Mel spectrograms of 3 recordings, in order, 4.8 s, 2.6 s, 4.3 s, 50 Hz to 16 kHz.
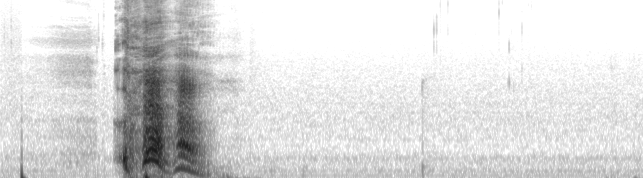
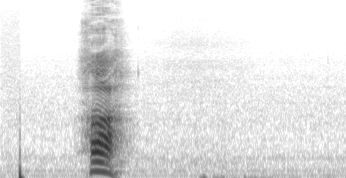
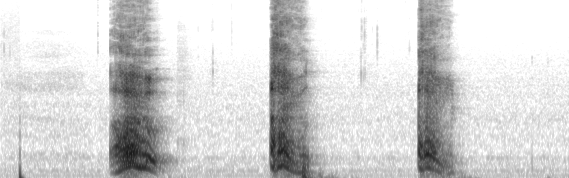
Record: {"cough_length": "4.8 s", "cough_amplitude": 27037, "cough_signal_mean_std_ratio": 0.23, "exhalation_length": "2.6 s", "exhalation_amplitude": 6566, "exhalation_signal_mean_std_ratio": 0.24, "three_cough_length": "4.3 s", "three_cough_amplitude": 24697, "three_cough_signal_mean_std_ratio": 0.32, "survey_phase": "beta (2021-08-13 to 2022-03-07)", "age": "45-64", "gender": "Male", "wearing_mask": "No", "symptom_none": true, "smoker_status": "Ex-smoker", "respiratory_condition_asthma": false, "respiratory_condition_other": false, "recruitment_source": "REACT", "submission_delay": "2 days", "covid_test_result": "Negative", "covid_test_method": "RT-qPCR"}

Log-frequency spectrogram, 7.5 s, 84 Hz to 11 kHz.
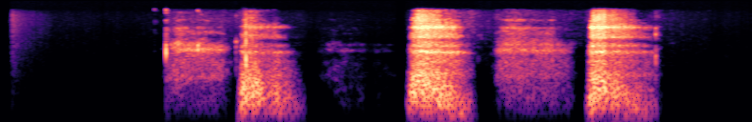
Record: {"exhalation_length": "7.5 s", "exhalation_amplitude": 29992, "exhalation_signal_mean_std_ratio": 0.4, "survey_phase": "beta (2021-08-13 to 2022-03-07)", "age": "18-44", "gender": "Male", "wearing_mask": "No", "symptom_cough_any": true, "symptom_new_continuous_cough": true, "symptom_runny_or_blocked_nose": true, "symptom_onset": "14 days", "smoker_status": "Never smoked", "respiratory_condition_asthma": false, "respiratory_condition_other": false, "recruitment_source": "Test and Trace", "submission_delay": "1 day", "covid_test_result": "Positive", "covid_test_method": "RT-qPCR"}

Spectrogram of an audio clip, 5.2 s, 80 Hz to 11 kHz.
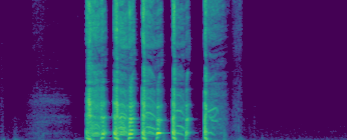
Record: {"cough_length": "5.2 s", "cough_amplitude": 8260, "cough_signal_mean_std_ratio": 0.3, "survey_phase": "alpha (2021-03-01 to 2021-08-12)", "age": "45-64", "gender": "Female", "wearing_mask": "No", "symptom_none": true, "smoker_status": "Never smoked", "respiratory_condition_asthma": false, "respiratory_condition_other": false, "recruitment_source": "REACT", "submission_delay": "1 day", "covid_test_result": "Negative", "covid_test_method": "RT-qPCR"}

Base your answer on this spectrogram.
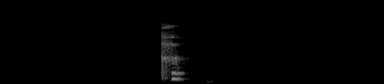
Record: {"cough_length": "3.8 s", "cough_amplitude": 2091, "cough_signal_mean_std_ratio": 0.2, "survey_phase": "beta (2021-08-13 to 2022-03-07)", "age": "45-64", "gender": "Female", "wearing_mask": "No", "symptom_none": true, "smoker_status": "Never smoked", "respiratory_condition_asthma": true, "respiratory_condition_other": false, "recruitment_source": "REACT", "submission_delay": "3 days", "covid_test_result": "Negative", "covid_test_method": "RT-qPCR"}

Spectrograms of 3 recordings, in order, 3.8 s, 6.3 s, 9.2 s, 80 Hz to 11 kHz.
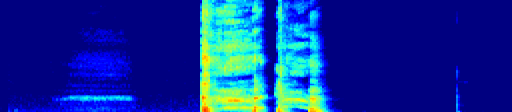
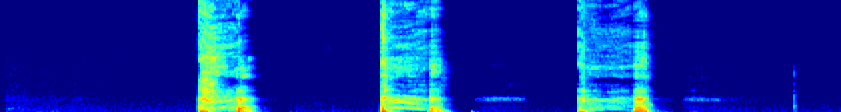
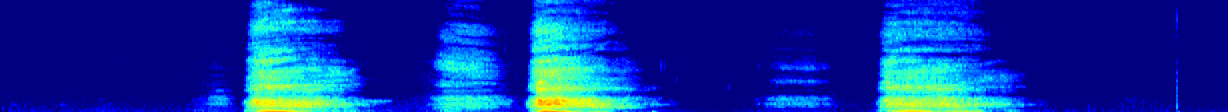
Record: {"cough_length": "3.8 s", "cough_amplitude": 32768, "cough_signal_mean_std_ratio": 0.28, "three_cough_length": "6.3 s", "three_cough_amplitude": 27626, "three_cough_signal_mean_std_ratio": 0.29, "exhalation_length": "9.2 s", "exhalation_amplitude": 25124, "exhalation_signal_mean_std_ratio": 0.35, "survey_phase": "beta (2021-08-13 to 2022-03-07)", "age": "45-64", "gender": "Male", "wearing_mask": "No", "symptom_none": true, "smoker_status": "Ex-smoker", "respiratory_condition_asthma": false, "respiratory_condition_other": false, "recruitment_source": "REACT", "submission_delay": "4 days", "covid_test_result": "Negative", "covid_test_method": "RT-qPCR", "influenza_a_test_result": "Negative", "influenza_b_test_result": "Negative"}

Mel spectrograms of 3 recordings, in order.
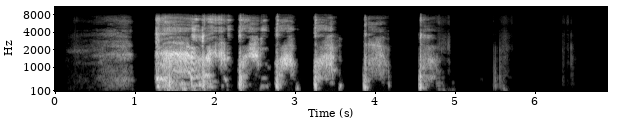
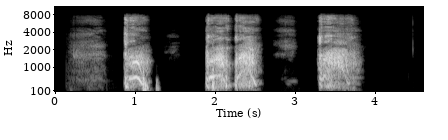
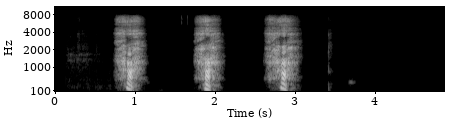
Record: {"cough_length": "6.9 s", "cough_amplitude": 18301, "cough_signal_mean_std_ratio": 0.42, "three_cough_length": "4.6 s", "three_cough_amplitude": 20970, "three_cough_signal_mean_std_ratio": 0.44, "exhalation_length": "4.9 s", "exhalation_amplitude": 8919, "exhalation_signal_mean_std_ratio": 0.29, "survey_phase": "beta (2021-08-13 to 2022-03-07)", "age": "45-64", "gender": "Male", "wearing_mask": "No", "symptom_cough_any": true, "symptom_runny_or_blocked_nose": true, "symptom_fatigue": true, "symptom_fever_high_temperature": true, "symptom_headache": true, "symptom_onset": "3 days", "smoker_status": "Ex-smoker", "respiratory_condition_asthma": true, "respiratory_condition_other": false, "recruitment_source": "Test and Trace", "submission_delay": "2 days", "covid_test_result": "Positive", "covid_test_method": "RT-qPCR", "covid_ct_value": 19.0, "covid_ct_gene": "ORF1ab gene", "covid_ct_mean": 19.5, "covid_viral_load": "400000 copies/ml", "covid_viral_load_category": "Low viral load (10K-1M copies/ml)"}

